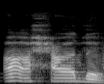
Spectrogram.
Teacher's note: وقف کی صورت میں دو پیش ختم ہو جائیں گی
